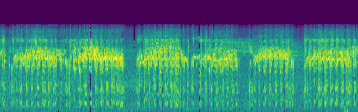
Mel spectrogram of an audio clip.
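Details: Black stork chicks at a nest in Poland during feeding time on an afternoon in late May, giving long harsh rasping wheezes in sustained bouts of one to two seconds with brief breaks.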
